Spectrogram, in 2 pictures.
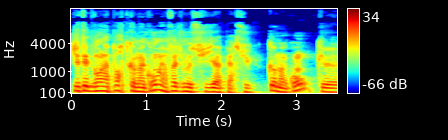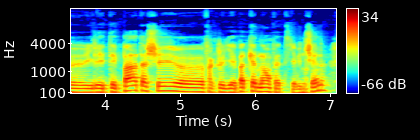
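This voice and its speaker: A man speaks with a French accent at a medium pitch. His pace is fairly quick. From France. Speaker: travel vlogger. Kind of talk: travel vlog. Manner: casual, hesitant with many fillers.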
